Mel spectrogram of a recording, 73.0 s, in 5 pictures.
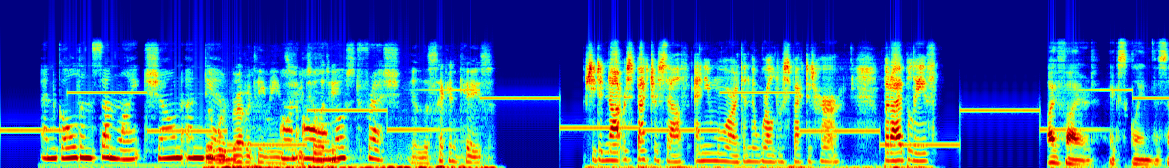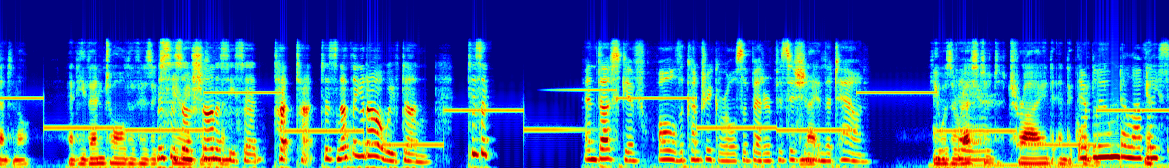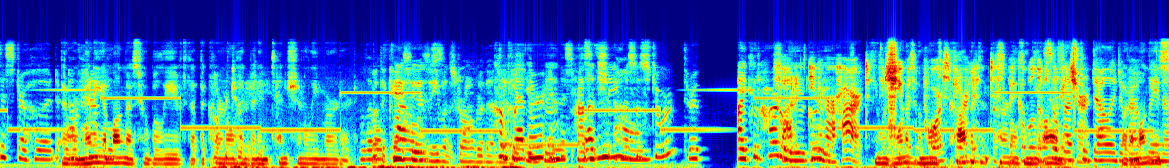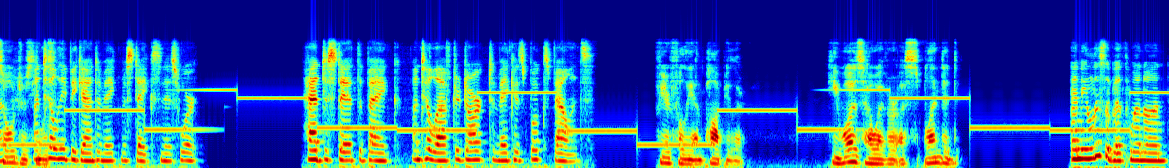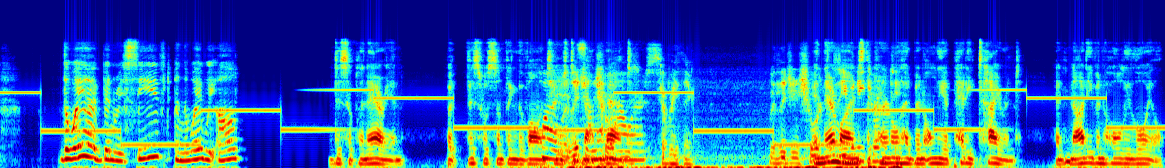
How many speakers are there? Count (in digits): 6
